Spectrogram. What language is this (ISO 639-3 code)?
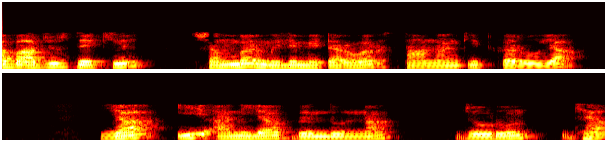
mar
